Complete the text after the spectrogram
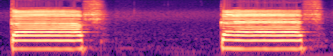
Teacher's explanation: पढ़ा जाएगा जुबान की जड़ और तालू के नरम हिस्से से काफ बारीक पढ़ा जाएगा जुबान की जड़ और तालू के सख्त हिस्से से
